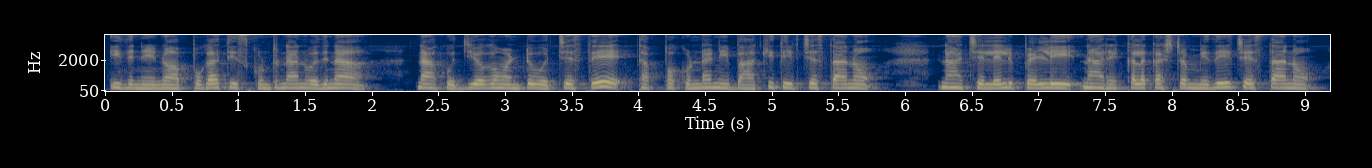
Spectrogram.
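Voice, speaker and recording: A woman's voice: mid-range voice, close to an everyday voice. A woman reading the lines of a young man who earnestly promises to protect and repay his sister-in-law, in a storybook. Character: young man, grateful protective brother figure.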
